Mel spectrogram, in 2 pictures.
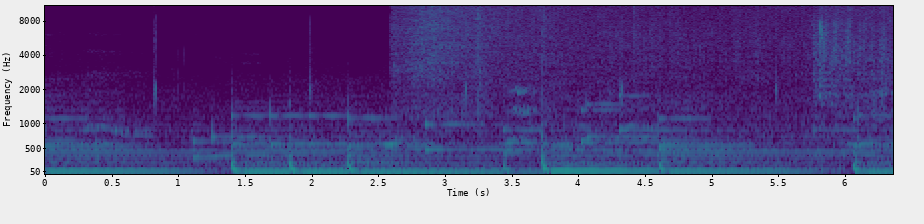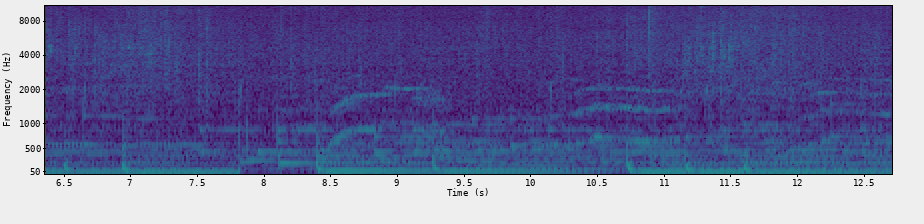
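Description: Shami kababs fry in desi ghee, a constant bubbling sizzle underneath tonal background music, with no one speaking.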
